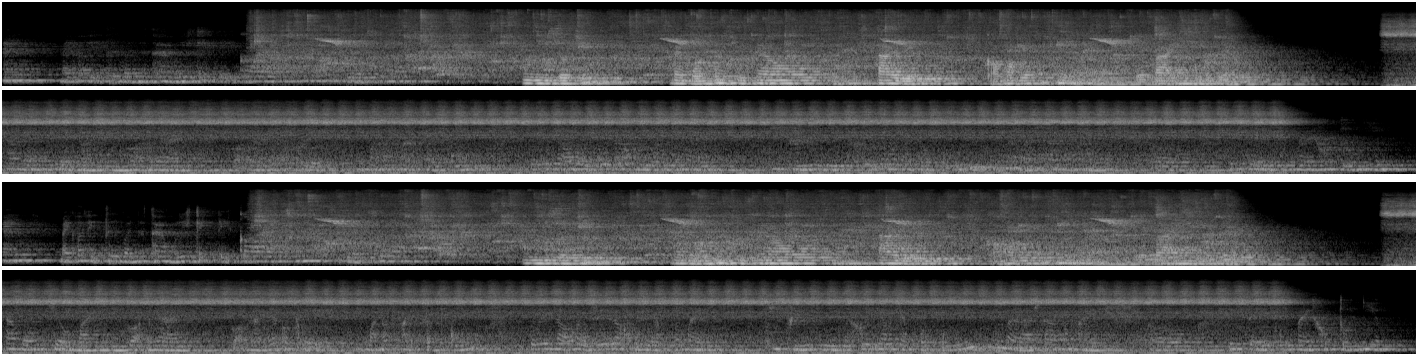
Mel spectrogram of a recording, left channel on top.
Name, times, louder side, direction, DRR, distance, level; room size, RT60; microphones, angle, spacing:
voice 1, 0.0-4.1 14.2-27.9, right 1 dB, 75° right, 1 dB, 0.4 m, -33 dB
sound 1, 2.4-12.3, left 1 dB, 35° left, 0.9 m, -31 dB
voice 2, 5.2-6.0 6.7-9.2 9.8-12.4, left 2 dB, 65° left, 2 dB, 0.3 m, -23 dB
sound 2, 13.8-27.0, equal, 5° left, 1.0 m, -28 dB
3.3 x 2.7 x 2.2 m, 2.4 s
head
